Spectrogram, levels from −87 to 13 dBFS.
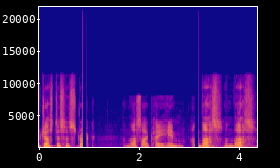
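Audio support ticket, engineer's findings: Speech dull and quieter 0.88–3.20 s, full band after. Likely input switched to a poorer, narrower-band device. Spectrogram: nothing above 7.9 kHz, faint new noise floor. Waveform: 80 ms gap at switch, level down roughly 10 dB.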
